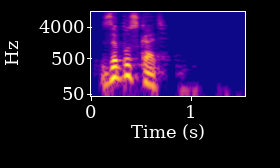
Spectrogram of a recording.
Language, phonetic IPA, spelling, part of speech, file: Russian, [zəpʊˈskatʲ], запускать, verb, Ru-запускать.ogg
- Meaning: 1. to launch (a missile, rocket, a probe, etc.) 2. to launch; to start (operation or manufacturing of something) 3. to let in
